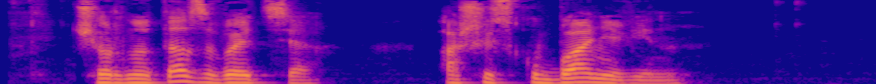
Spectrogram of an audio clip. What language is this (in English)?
Ukrainian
